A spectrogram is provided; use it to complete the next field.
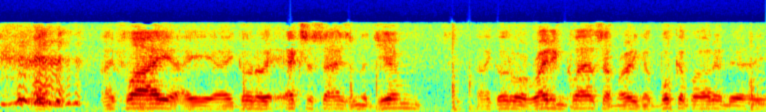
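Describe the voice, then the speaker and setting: There is noticeable background noise as a man with an American accent speaks in a flat monotone. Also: medium pitch for a man. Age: 90s. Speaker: war veteran. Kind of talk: interview. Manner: halting.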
